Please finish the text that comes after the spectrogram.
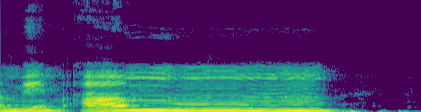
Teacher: Mim makhrajnya ada di asyafatain yang pertama dua bibir. Kemudian yang kedua ada di alkhais. rongga hidung ya.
